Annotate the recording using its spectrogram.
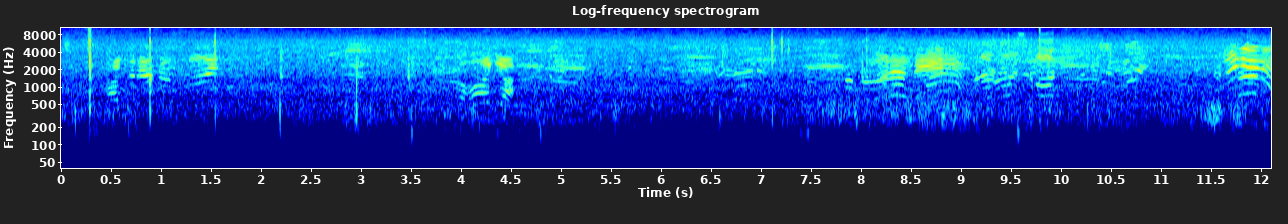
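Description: Distant children's voices shouting and calling across an open playing field in short, high-pitched bursts, with the loudest calls a few seconds in, around the middle, and near the end.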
